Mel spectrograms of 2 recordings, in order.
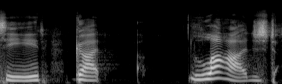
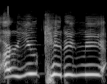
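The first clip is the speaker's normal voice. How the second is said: much higher and louder, amazed; retelling her amazed reaction to the neighbor; amazed disbelief; 13 semitones higher, 6 dB louder than usual. Retold or imitated. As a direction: replay the jolt of lucky surprise. Neighbor fixes cars, she's amazed.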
